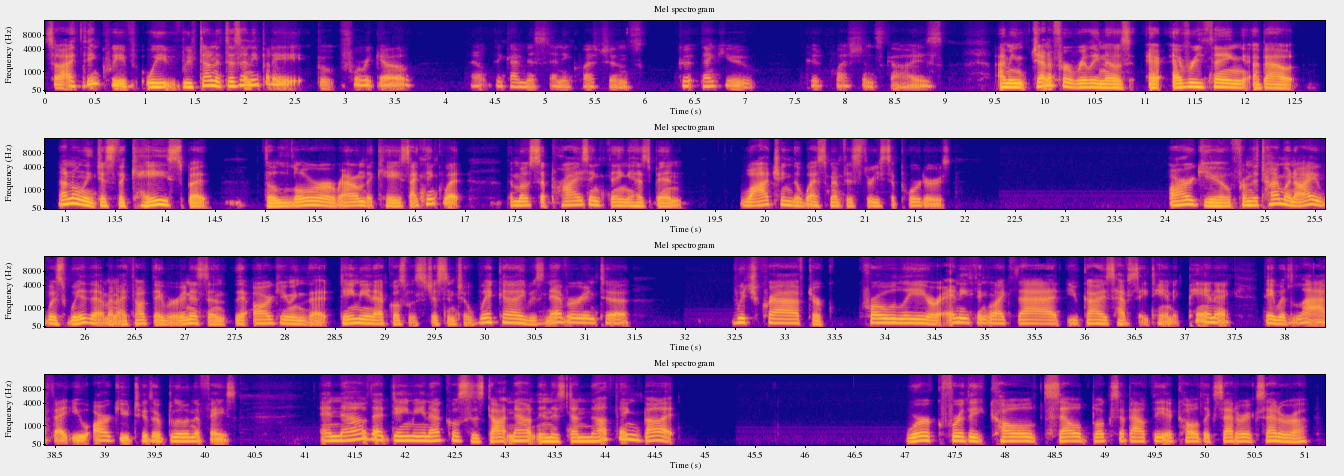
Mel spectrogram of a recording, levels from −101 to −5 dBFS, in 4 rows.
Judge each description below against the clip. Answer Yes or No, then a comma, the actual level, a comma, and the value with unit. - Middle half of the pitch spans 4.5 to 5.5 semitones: No, average, 4.1 semitones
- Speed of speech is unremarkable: Yes, average, 160 wpm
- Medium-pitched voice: Yes, medium, 165 Hz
